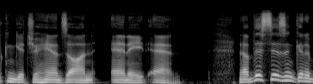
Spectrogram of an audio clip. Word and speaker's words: n8n: When we say n8n, and yeah, that's pronounced n8n, we're talking about a workflow automation platform.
